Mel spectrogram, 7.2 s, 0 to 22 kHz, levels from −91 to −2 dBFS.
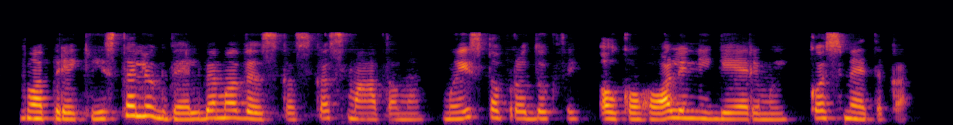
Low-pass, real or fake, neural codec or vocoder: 7.2 kHz; real; none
